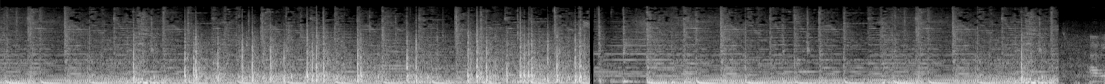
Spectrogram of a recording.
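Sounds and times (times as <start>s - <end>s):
music: 0.0s - 10.7s
fireworks crackling and popping: 1.2s - 6.0s.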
